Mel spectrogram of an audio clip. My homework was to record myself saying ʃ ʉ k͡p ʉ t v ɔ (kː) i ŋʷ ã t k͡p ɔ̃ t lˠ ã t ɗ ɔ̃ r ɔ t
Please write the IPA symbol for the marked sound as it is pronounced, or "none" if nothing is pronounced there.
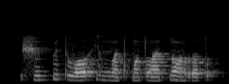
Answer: x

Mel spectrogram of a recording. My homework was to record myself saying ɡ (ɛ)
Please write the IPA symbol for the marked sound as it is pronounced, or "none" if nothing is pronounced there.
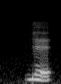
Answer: ɛ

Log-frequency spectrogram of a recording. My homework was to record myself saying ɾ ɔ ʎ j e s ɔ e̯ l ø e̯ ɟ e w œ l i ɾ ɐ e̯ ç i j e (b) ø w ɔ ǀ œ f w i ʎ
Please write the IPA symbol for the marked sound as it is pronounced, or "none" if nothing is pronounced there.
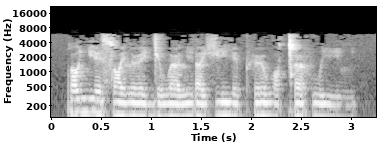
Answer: pʰ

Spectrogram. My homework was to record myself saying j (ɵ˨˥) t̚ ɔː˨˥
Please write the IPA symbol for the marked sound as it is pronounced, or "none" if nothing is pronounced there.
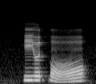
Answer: ɵ˥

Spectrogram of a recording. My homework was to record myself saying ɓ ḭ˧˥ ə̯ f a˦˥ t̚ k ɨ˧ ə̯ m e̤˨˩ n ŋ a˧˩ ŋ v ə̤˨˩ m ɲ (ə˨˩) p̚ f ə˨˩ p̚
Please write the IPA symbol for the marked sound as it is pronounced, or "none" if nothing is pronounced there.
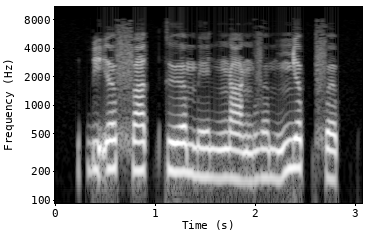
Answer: ə˦˥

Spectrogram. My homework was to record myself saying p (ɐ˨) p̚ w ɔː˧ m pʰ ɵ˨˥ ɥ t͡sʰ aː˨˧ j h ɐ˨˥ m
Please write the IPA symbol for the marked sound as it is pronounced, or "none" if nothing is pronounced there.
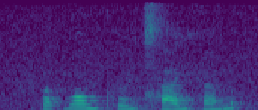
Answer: ɐ˨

